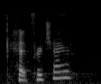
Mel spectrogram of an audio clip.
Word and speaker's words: Hertfordshire: Hertfordshire. – Hertfordshire? – Yeah, that sounds right, in okay.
